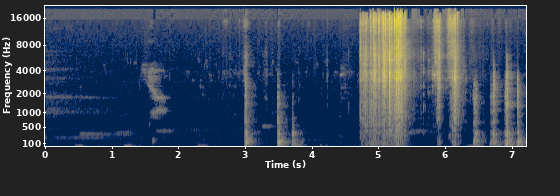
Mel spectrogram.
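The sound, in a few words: tarot cards being shuffled and pulled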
